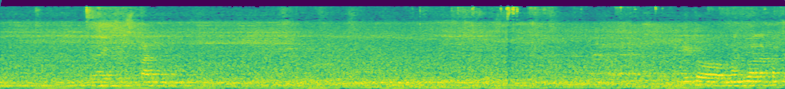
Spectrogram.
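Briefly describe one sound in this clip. A machine drum hums and rumbles steadily.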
